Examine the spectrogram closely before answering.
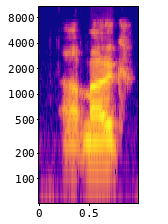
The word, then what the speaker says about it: Moog: Yesterday was, everybody knows, or most people have heard of what they think is called a Moog synthesizer. It's actually a Moog synthesizer. It's pronounced Moog, as in Vogue.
